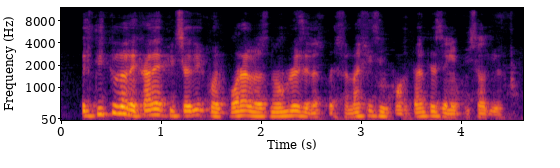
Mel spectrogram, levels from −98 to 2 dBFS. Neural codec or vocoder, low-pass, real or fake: codec, 44.1 kHz, 3.4 kbps, Pupu-Codec; 10.8 kHz; fake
